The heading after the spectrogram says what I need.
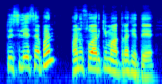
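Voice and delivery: ordinary talk, nothing marked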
